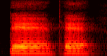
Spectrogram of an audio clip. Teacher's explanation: इनका उच्चारण मूर्धन्य से तो होता ही है लेकिन ये वाइब्रेशन करते हैं। वाइब्रेट हैं ये। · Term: कर्कश या कठोर वर्ण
